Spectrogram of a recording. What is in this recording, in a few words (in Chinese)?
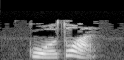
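"果断", Mandarin Chinese; chinese flashcards; hsk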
